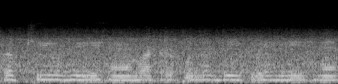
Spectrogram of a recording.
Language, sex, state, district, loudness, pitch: Hindi, female, Haryana, Charkhi Dadri, -16 LUFS, 200 Hz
